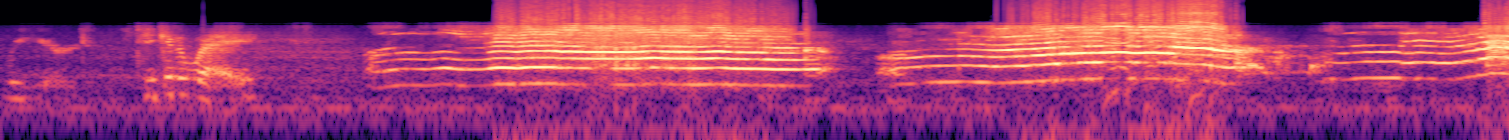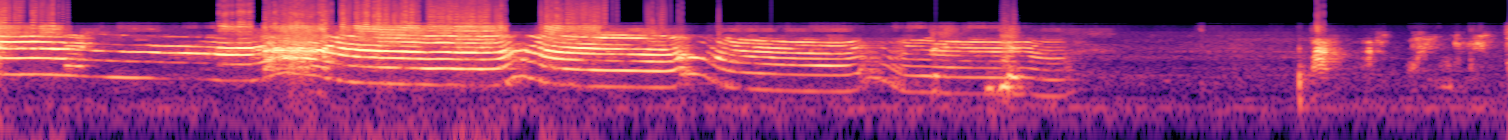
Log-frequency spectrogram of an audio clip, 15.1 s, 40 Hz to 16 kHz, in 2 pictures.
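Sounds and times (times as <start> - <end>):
child whining: 1.8 - 13.0.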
